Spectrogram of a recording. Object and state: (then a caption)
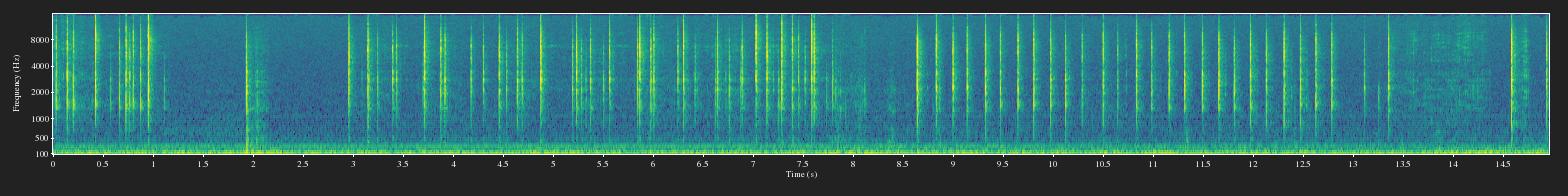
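Plastic CD jewel case tapped with nails. Long nails tap quickly and trace letters across the back of a Salsa Fever CD in a clear plastic jewel case lying back side up. The result is a fast stream of sharp, bright plastic clicks and light scratches over a steady low hum.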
